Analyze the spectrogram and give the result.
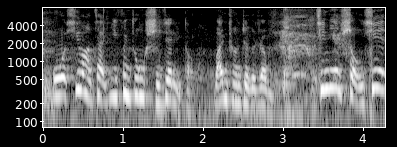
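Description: A woman's fairly high voice with very wide pitch swings, over noticeable background noise. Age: old. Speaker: foundation board member. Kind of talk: closing remarks.

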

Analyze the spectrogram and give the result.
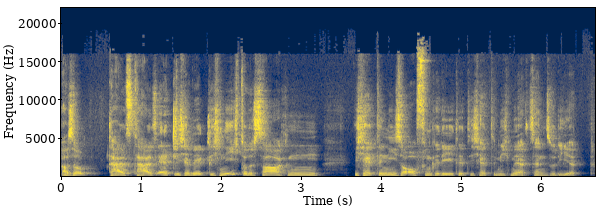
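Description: A man speaks at a moderate pace in a medium pitch. His pitch variation is ordinary. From Switzerland, Bern area. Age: 50s. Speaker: artist. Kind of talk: interview. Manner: halting.

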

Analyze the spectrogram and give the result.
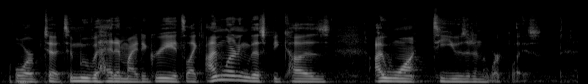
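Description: A voice with an American accent, a bright, sharp tone and fairly even intonation comes through a very clean recording with a silent background. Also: man. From US Midwest, northwest Indiana. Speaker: engineering student. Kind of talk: interview. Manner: hesitant, many fillers.

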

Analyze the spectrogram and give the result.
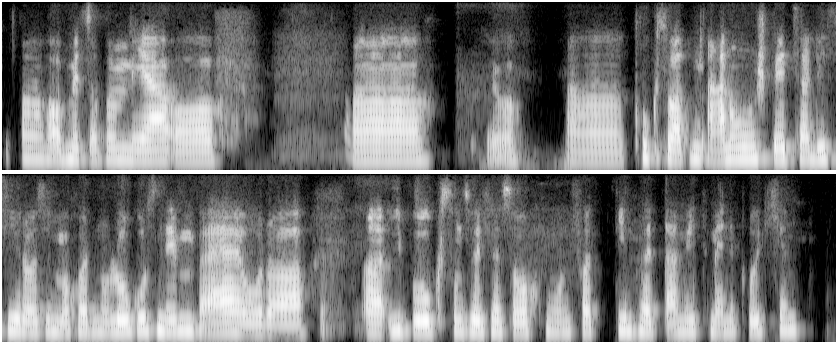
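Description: In an Upper Austrian accent, the speaker keeps a moderate pace with long, frequent pauses. The intonation stays monotone and flat. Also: woman, medium pitch for a woman. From Upper Austria, Steyr. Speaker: fitness coach and bodybuilder. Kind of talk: casual chat.

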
